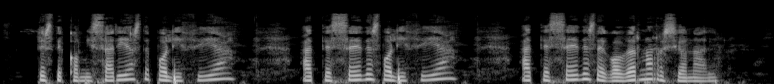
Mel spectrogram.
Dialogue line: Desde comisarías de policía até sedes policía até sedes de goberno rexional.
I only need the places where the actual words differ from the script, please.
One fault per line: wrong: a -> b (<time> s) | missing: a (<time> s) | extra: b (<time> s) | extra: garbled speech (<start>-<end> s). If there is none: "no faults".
no faults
